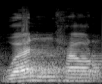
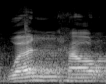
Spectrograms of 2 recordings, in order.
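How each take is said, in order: No difference in how they are said.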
